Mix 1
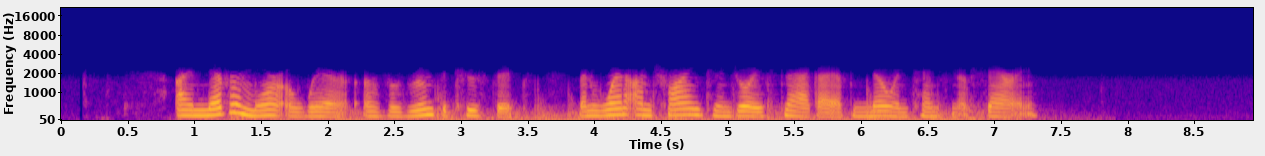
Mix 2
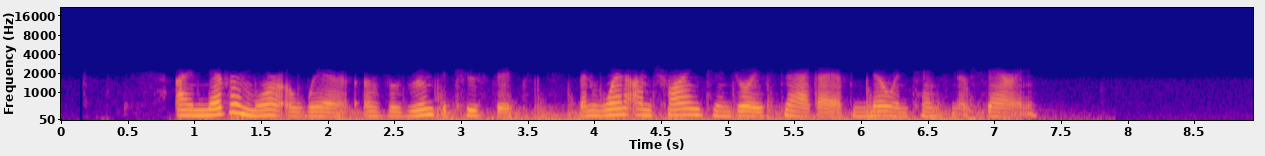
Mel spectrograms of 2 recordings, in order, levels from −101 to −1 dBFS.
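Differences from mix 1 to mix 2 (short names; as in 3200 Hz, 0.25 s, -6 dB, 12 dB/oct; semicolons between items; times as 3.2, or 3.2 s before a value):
speech -4.0 dB; background: remove LPF 1200 Hz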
